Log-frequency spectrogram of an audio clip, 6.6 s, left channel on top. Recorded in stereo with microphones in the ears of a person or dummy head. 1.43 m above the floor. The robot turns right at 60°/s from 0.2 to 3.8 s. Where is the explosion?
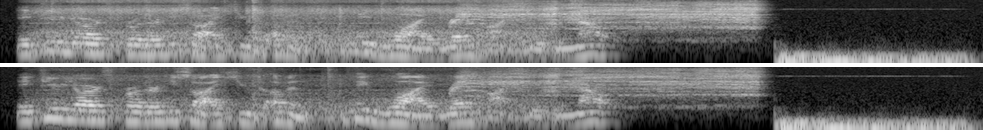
60° right (ahead or behind), 1.4 m.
